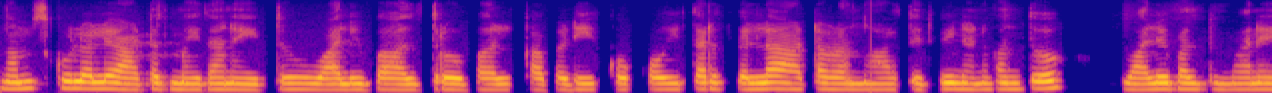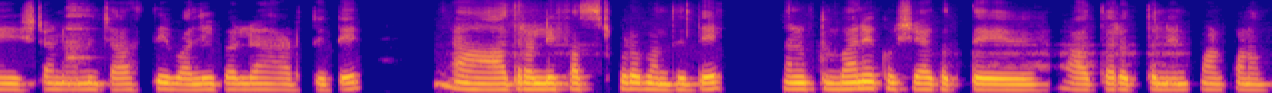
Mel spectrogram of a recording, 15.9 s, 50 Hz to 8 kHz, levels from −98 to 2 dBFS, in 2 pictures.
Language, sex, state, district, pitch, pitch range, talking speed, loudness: Kannada, female, Karnataka, Raichur, 185 Hz, 180-195 Hz, 35 wpm, -17 LUFS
